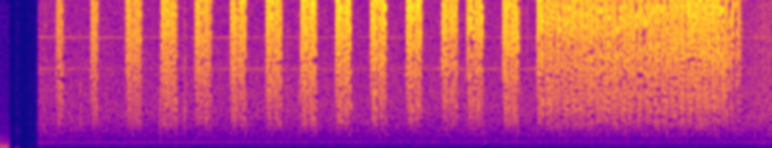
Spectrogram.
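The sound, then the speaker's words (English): A moth's ultrasonic mating call: a rapid series of about a dozen bright, hissy pulses that merge into a sustained high buzz before cutting off, with no voices. “Well, first of all, moths do make sound. They have ultrasonic mating calls.”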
